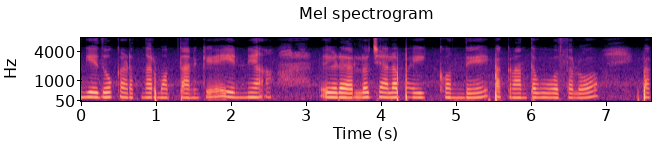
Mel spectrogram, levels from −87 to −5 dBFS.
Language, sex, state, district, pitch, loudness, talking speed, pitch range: Telugu, female, Andhra Pradesh, Srikakulam, 210 Hz, -23 LUFS, 105 wpm, 205-220 Hz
